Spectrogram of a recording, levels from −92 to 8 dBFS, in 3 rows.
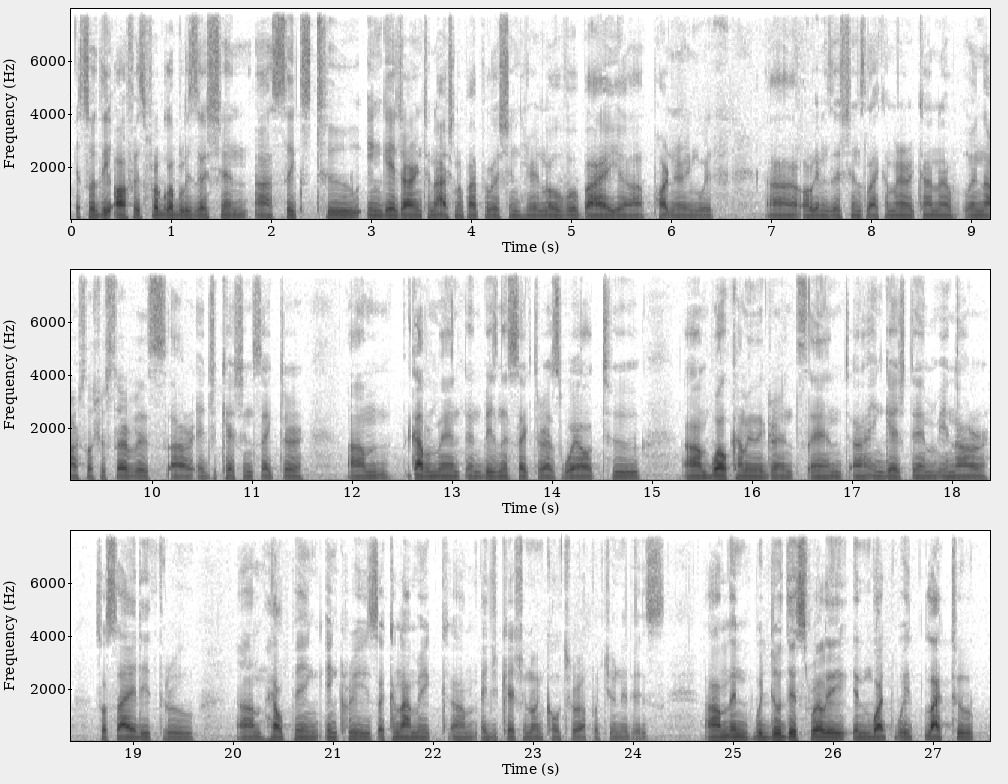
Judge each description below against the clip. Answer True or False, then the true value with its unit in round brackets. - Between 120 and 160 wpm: True (150 wpm)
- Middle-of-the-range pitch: False (85 Hz)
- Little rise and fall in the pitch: True (1.1 semitones)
